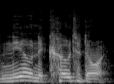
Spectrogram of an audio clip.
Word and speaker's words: neonicotinoid: that again well it's in a class called neonicotinoid neonicotinoids is the class and that's just one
